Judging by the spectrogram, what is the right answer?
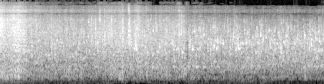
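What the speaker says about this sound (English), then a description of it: "Crystal clear natural spring water." Natural spring water trickles and flows steadily in a small stream, a continuous soft babbling wash close by with no voices over it.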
